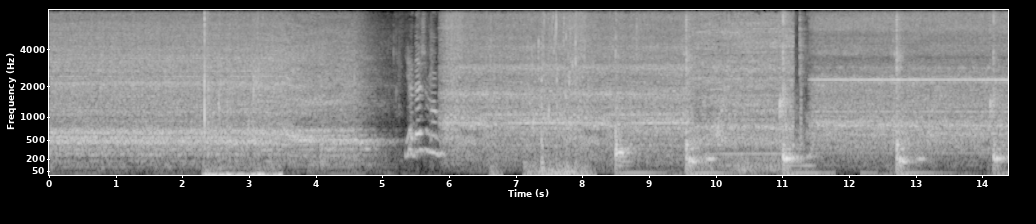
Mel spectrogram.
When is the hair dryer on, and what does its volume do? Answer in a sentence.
The hair dryer can be heard from 0.0 to 14.3 s, at a steady volume.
